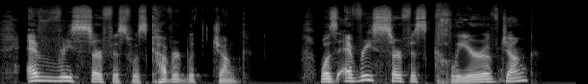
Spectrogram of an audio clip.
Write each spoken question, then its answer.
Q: Was every surface clear of junk?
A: No, every surface wasn't clear of junk.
